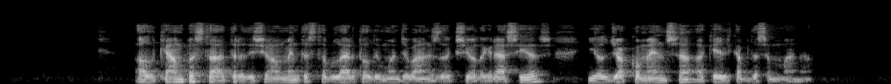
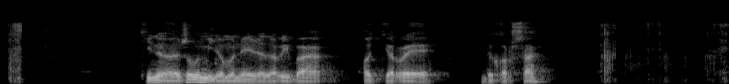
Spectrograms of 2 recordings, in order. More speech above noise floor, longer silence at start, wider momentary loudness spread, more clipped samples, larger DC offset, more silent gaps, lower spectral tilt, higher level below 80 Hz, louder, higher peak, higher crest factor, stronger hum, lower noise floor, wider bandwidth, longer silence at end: second, 48 dB vs 53 dB; first, 1.35 s vs 0.1 s; second, 8 LU vs 19 LU; neither; neither; neither; second, -5 dB/octave vs -6.5 dB/octave; about the same, -50 dBFS vs -50 dBFS; first, -20 LUFS vs -27 LUFS; first, -2 dBFS vs -10 dBFS; about the same, 20 dB vs 20 dB; neither; second, -68 dBFS vs -79 dBFS; about the same, 7.6 kHz vs 7.8 kHz; first, 0.8 s vs 0 s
